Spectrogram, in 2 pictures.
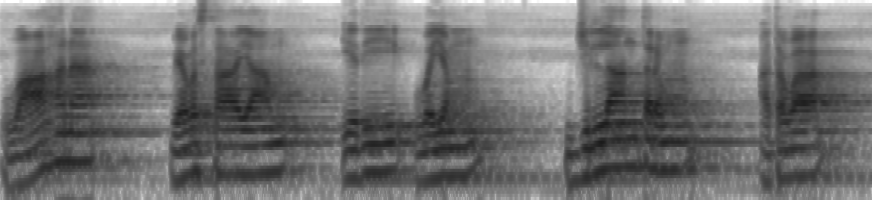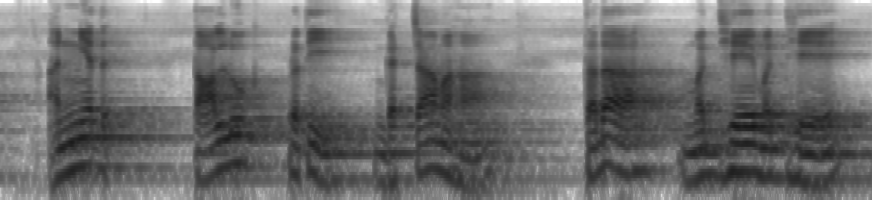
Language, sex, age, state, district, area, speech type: Sanskrit, male, 30-45, Karnataka, Shimoga, rural, spontaneous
